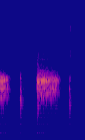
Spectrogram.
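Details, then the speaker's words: Teaching example of aortic regurgitation: diastolic regurgitant murmur heard at the aortic focus during diastole. "Si es insuficiencia, van a tener soplo regurgitante o escape o soplo diastólico en el foco aórtico. Y acá tienen el soplo. Durante la diástole, ¿ya?"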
